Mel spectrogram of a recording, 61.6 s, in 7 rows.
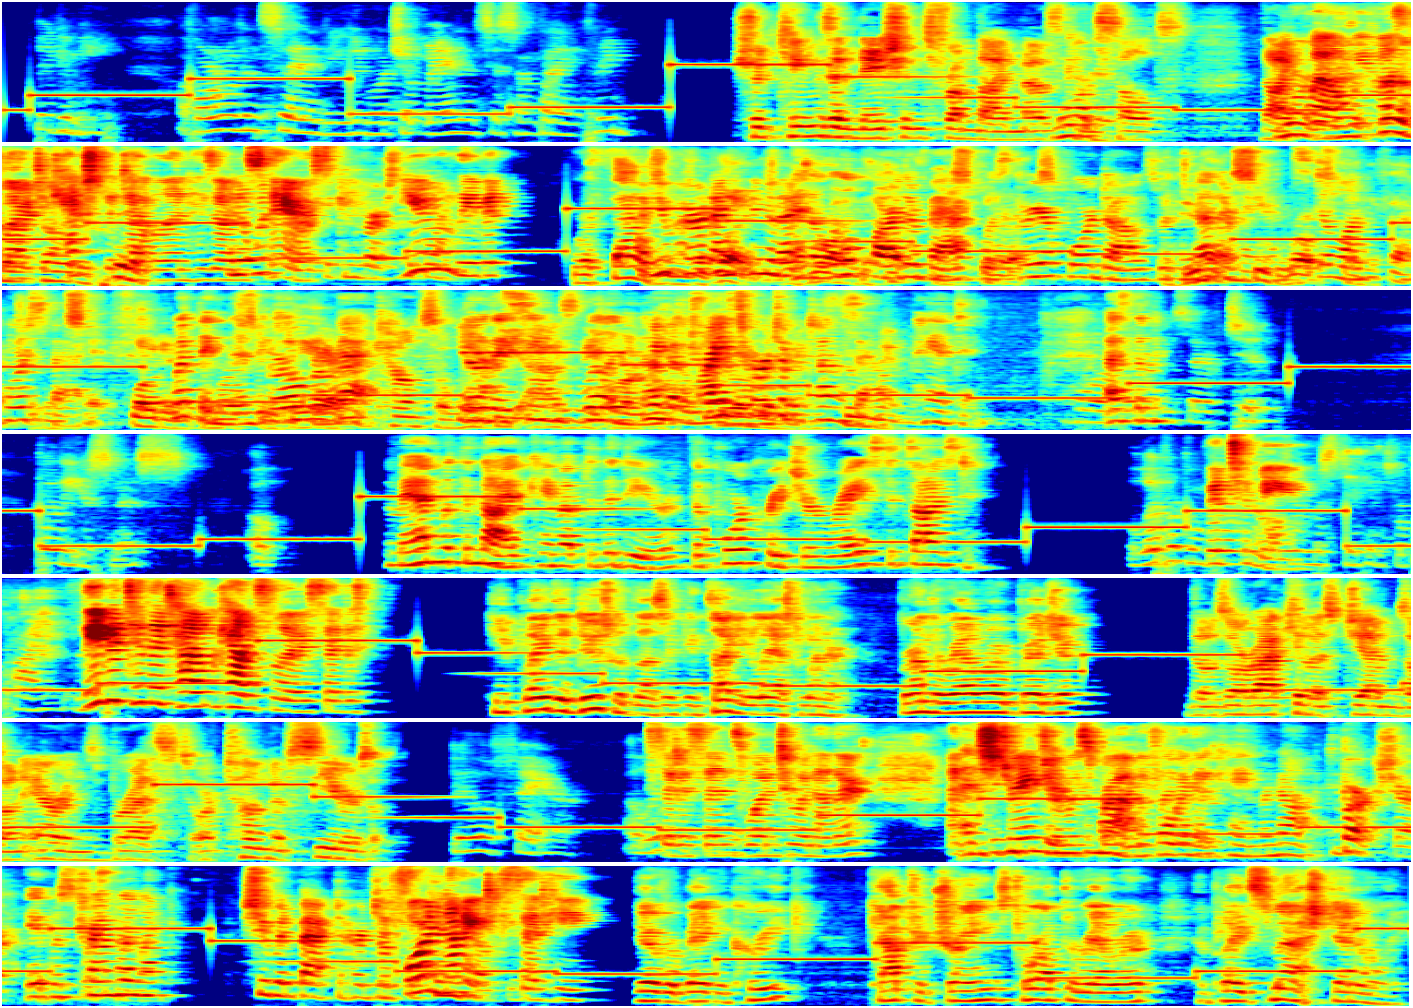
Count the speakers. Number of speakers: seven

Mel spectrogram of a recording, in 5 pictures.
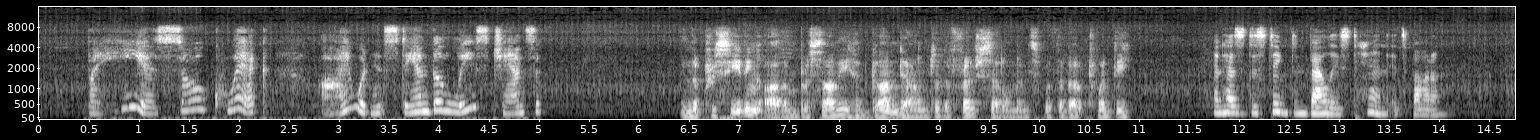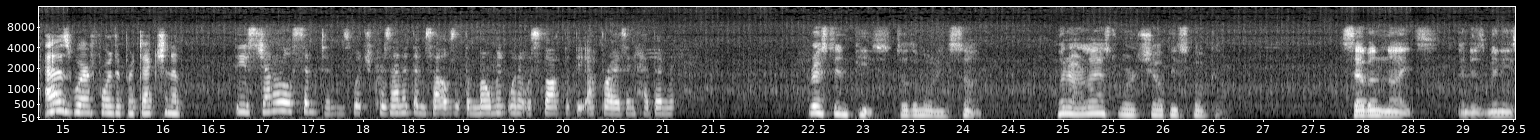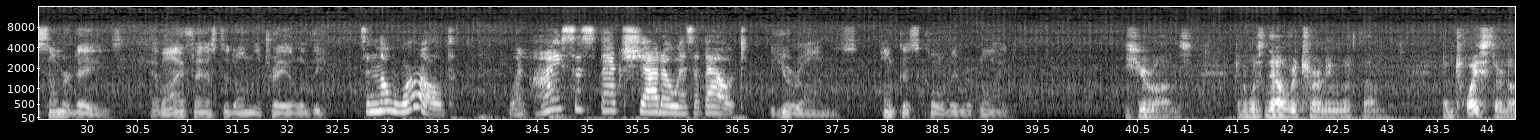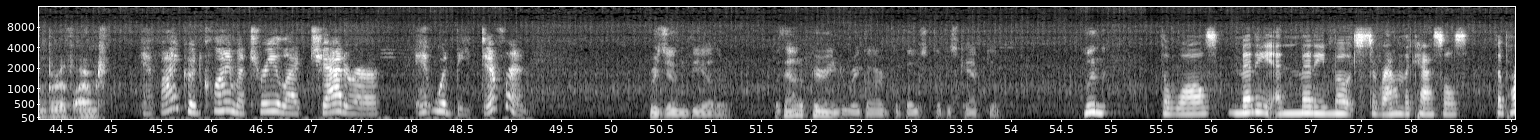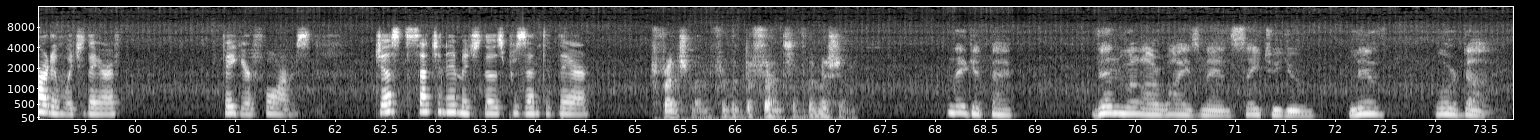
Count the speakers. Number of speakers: five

